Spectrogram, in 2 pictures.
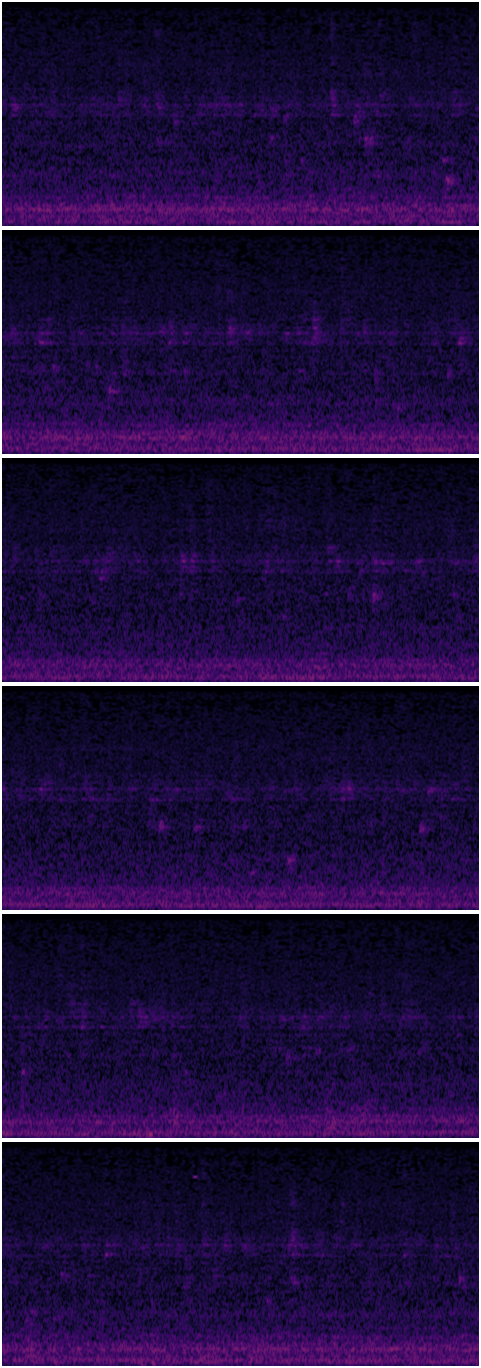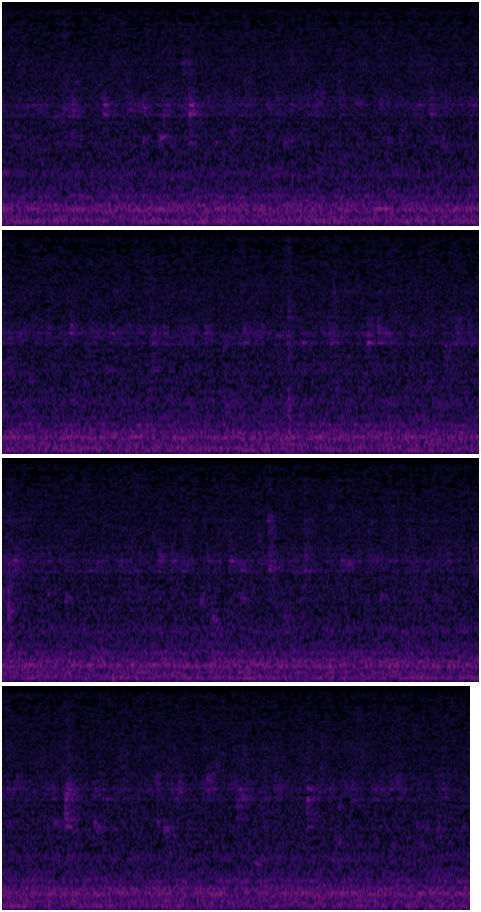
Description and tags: Half bathroom with some toilet noise
Roomtone, small half bathroom in a basement apartment with toilet noise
